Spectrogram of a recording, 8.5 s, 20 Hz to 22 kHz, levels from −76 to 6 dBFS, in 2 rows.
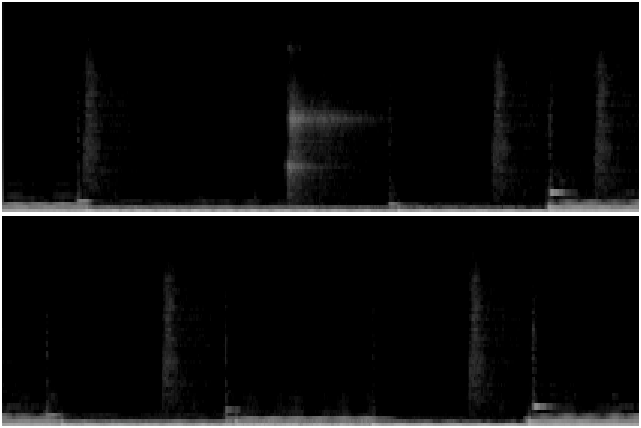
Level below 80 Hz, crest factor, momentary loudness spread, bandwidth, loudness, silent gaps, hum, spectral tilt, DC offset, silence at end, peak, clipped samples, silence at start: -46 dBFS; 16 dB; 4 LU; 12 kHz; -26 LUFS; none; none; -9.5 dB/octave; under 0.1%; 0 s; -10 dBFS; under 0.1%; 0 s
